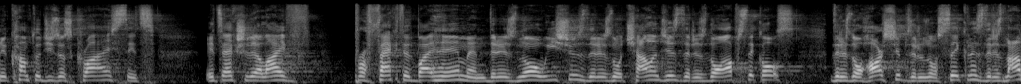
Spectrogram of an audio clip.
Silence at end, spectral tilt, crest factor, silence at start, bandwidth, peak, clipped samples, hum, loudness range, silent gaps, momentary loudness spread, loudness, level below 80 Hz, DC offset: 0 s; -2 dB/octave; 18 dB; 0 s; 18 kHz; -6 dBFS; under 0.1%; none; 1 LU; none; 7 LU; -22 LUFS; -62 dBFS; under 0.1%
